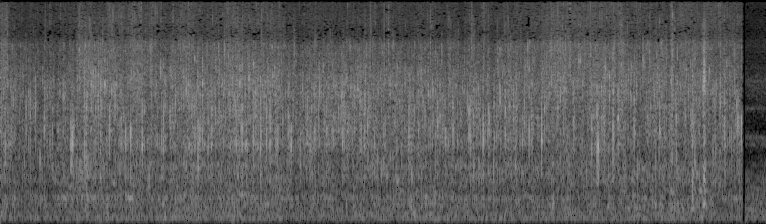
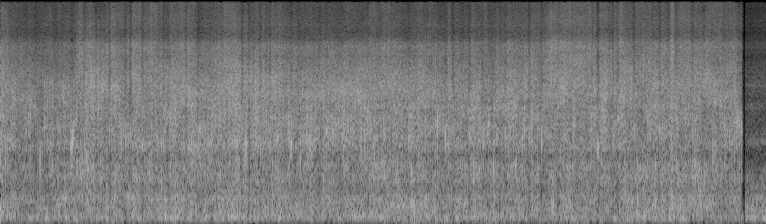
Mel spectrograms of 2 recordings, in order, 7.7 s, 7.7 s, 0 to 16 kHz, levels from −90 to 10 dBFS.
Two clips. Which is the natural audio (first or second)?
first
